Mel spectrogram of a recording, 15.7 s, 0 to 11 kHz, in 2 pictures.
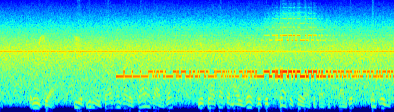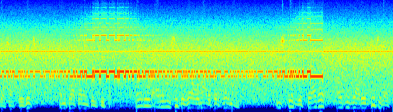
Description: RTTY (45.45 baud, 170 Hz shift), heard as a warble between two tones, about 1150 Hz centre, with radio static, fading and a steady whistle near 2280 Hz. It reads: HOWEVER, THE MANUALLY CALIBRATED CUVETTE HAS LESS CONSISTENCY.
